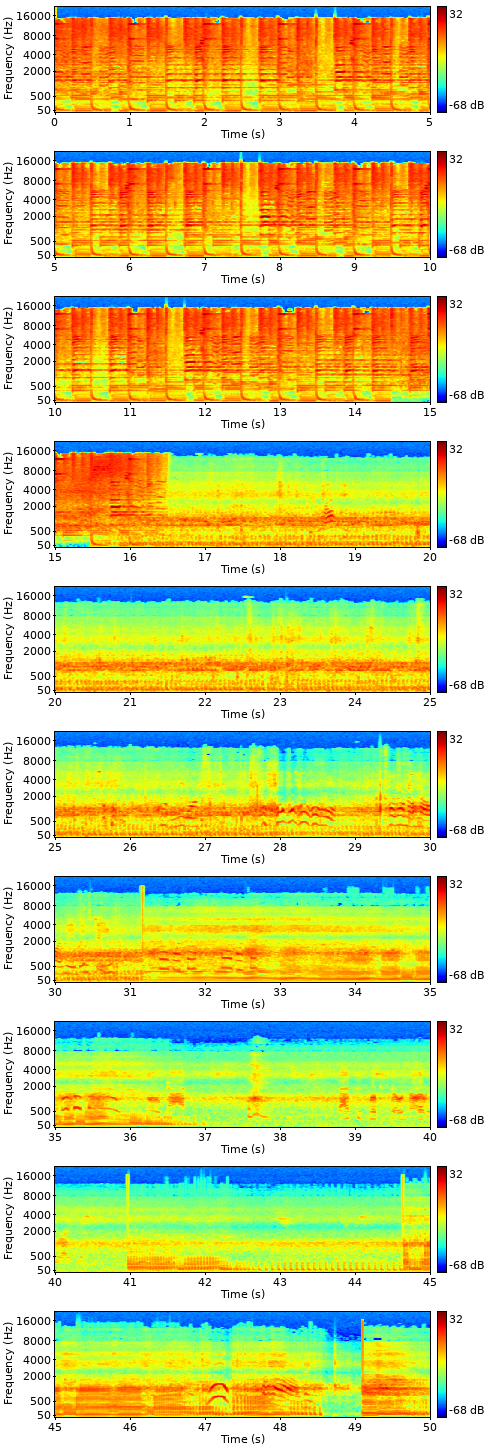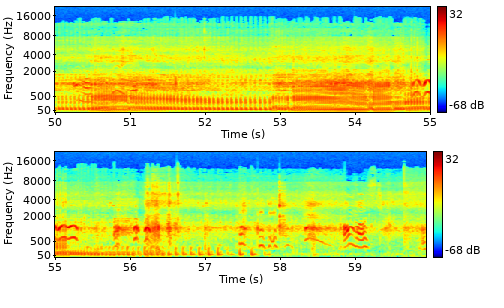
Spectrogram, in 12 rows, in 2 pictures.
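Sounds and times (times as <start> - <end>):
dirt bike engine running: 15.4 - 37.0, 41.0 - 59.0.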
